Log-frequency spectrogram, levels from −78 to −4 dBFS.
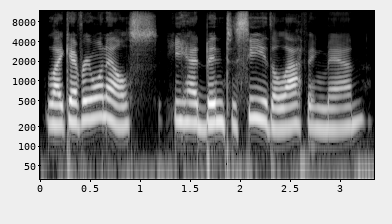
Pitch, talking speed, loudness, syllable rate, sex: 225 Hz, 215 wpm, -17 LUFS, 5.4 syllables/s, female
